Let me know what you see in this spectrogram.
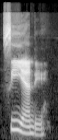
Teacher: Here we have E to A. Here, I would link with the Y sound, see Andy. That yeah, when we have an E and an A sound, yeah, so we link with the Y.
